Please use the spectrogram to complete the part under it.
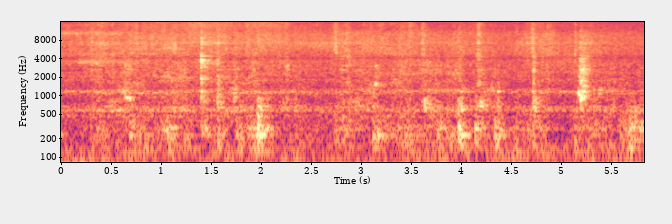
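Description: Potatoes and peas frying over medium heat for aloo matar bhaji, with a steady gentle sizzle broken by repeated spatula scrapes and taps at a loose rhythm, close and unaccompanied by speech.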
